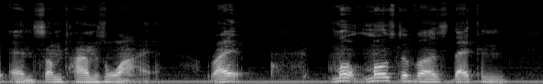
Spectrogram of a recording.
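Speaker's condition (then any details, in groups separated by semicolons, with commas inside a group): Cerebral palsy; talks very well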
